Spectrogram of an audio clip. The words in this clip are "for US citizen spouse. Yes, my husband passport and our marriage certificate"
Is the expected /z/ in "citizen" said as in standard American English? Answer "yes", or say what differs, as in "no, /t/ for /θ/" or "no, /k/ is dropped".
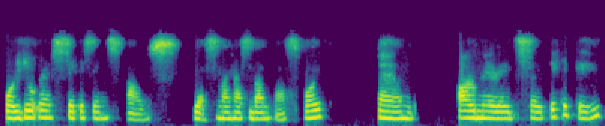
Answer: no, /s/ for /z/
